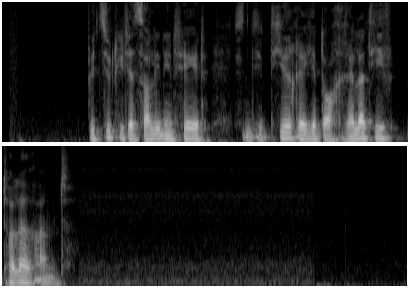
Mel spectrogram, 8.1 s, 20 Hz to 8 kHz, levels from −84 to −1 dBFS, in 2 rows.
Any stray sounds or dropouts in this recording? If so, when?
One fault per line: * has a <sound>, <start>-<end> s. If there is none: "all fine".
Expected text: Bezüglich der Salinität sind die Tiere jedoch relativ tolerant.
all fine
